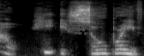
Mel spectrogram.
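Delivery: soft whispered wonder; admiring whisper. Real, not acted. Whispering to the children how brave the boy is.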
